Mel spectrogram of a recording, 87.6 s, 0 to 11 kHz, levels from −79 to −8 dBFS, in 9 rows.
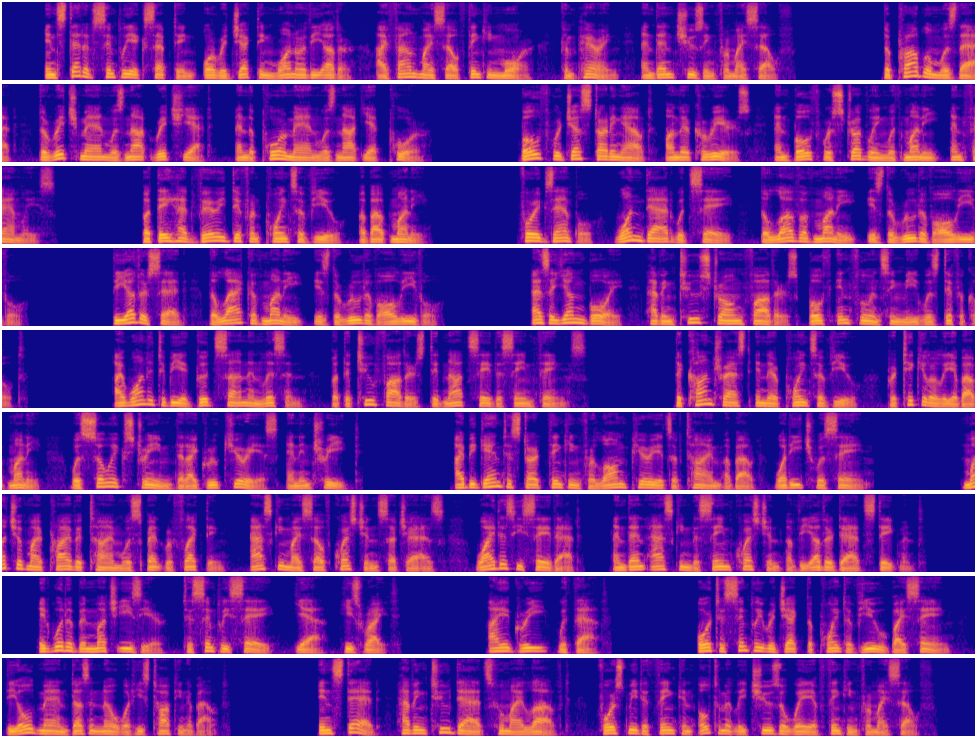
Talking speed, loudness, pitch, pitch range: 170 wpm, -23 LUFS, 105 Hz, 90-125 Hz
